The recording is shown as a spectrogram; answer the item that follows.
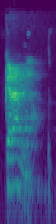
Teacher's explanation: Dos vocales abiertas, cada una tiene su golpe de voz, pongámosle así, su separador en sí, la verdad. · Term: hiato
